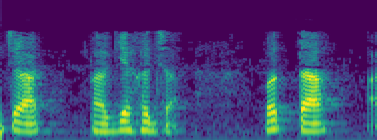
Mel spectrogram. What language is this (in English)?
Gujarati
